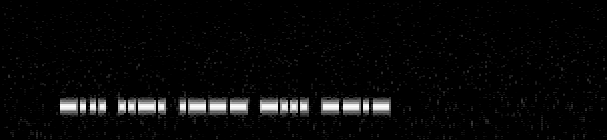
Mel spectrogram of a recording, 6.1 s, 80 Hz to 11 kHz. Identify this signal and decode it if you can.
Morse code, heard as a keyed tone, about 25 wpm, 860 Hz. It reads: BFJBQ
